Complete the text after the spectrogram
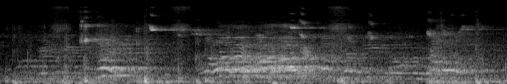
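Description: Young men shout calls to each other across the court.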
